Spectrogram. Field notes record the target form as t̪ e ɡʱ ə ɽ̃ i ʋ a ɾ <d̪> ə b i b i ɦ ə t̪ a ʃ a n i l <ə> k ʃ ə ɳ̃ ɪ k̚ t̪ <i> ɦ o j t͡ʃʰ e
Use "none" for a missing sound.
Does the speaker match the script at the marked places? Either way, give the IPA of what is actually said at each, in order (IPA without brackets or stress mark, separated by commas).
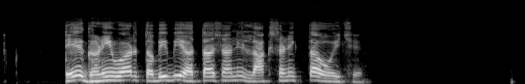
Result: t̪, a, a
